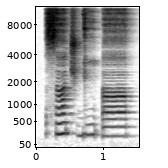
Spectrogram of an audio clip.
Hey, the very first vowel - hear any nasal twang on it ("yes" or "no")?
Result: yes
